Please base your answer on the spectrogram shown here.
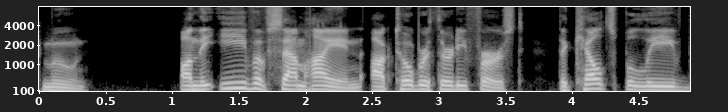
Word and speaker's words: Samhain: Samhain, pronounced Samhain, was more than just the start of winter for the Celts.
